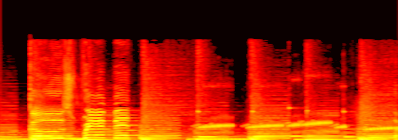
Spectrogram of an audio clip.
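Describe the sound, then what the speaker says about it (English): A frog croaks in a children's nursery rhyme: a run of loud, rhythmic ribbit calls over cheerful music, close and clear. "The frog goes ribbit."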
